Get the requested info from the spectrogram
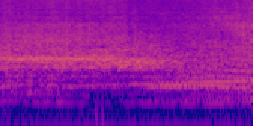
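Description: Banger-racing saloon cars running around the oval, a steady engine sound with tyres squealing, heard faintly.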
